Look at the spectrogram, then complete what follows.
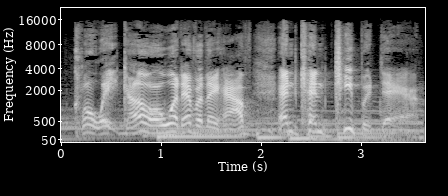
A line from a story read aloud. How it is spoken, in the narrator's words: he shouted to, no one in particular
